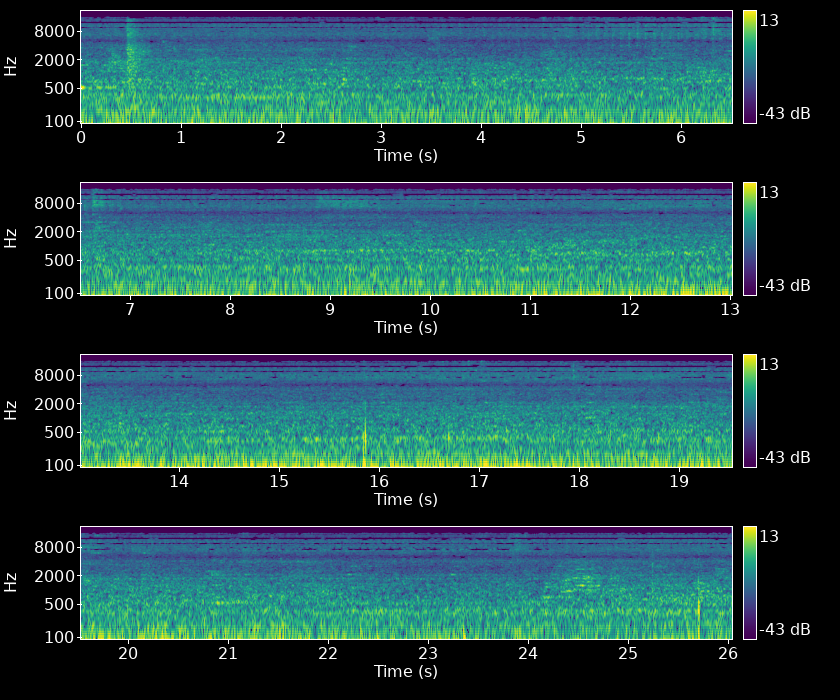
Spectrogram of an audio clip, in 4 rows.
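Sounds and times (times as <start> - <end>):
train wheels rumbling: 0.0 - 26.0.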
